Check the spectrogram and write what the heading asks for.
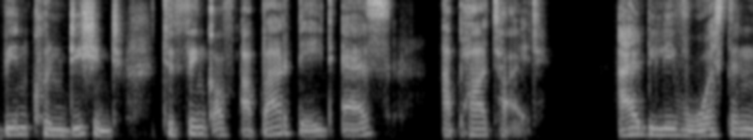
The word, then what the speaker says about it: apartheid: The hidden problem is that when you pronounce it as apartheite instead of aparate, it may seem insignificant, but it loses its meaning entirely. There's a hard R sound in the actual pronunciation.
